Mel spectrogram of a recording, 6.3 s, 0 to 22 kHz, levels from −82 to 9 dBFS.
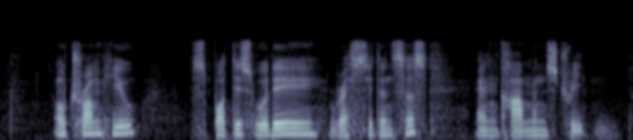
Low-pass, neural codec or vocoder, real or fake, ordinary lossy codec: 7.2 kHz; none; real; none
